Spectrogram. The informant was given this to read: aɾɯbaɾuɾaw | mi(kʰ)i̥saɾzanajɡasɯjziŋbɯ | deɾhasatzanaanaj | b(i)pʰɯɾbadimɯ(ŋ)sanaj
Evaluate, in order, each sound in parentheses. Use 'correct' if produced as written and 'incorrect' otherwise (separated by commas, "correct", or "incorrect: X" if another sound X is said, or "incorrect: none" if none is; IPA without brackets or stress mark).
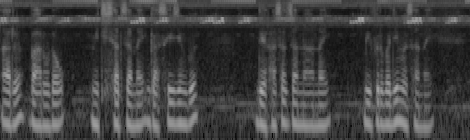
incorrect: tʰ, correct, incorrect: none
